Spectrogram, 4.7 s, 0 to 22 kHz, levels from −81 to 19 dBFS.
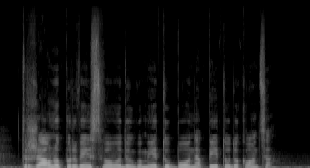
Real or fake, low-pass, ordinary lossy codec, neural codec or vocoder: fake; none; none; vocoder, 44.1 kHz, 128 mel bands every 256 samples, BigVGAN v2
